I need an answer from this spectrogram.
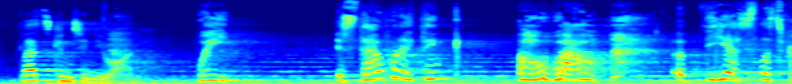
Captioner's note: gasping; excitedly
